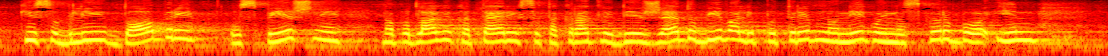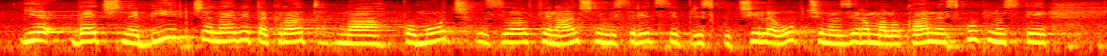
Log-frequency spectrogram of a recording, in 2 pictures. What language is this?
Slovenian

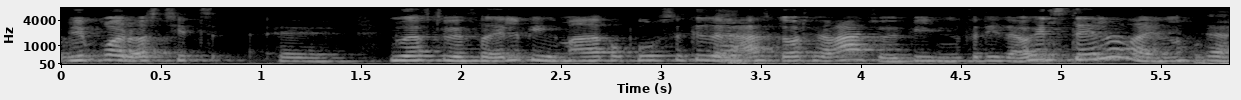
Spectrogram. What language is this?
Danish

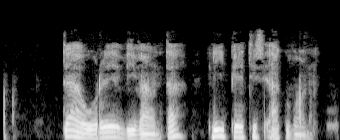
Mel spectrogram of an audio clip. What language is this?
Esperanto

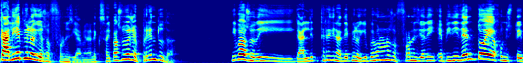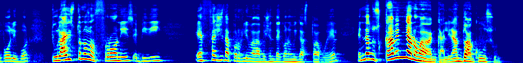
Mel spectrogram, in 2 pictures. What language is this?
Greek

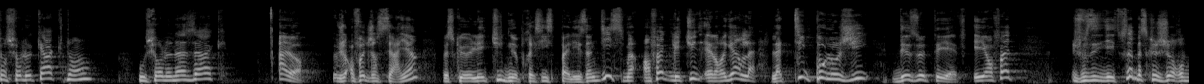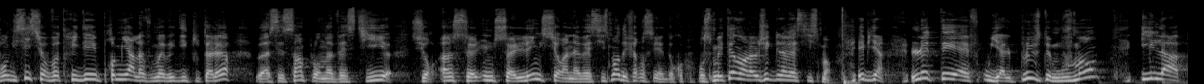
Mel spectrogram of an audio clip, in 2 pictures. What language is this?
French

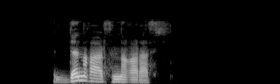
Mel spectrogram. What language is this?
Kabyle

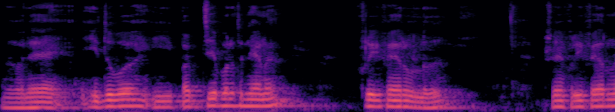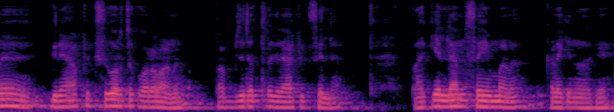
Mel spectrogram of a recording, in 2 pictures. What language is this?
Malayalam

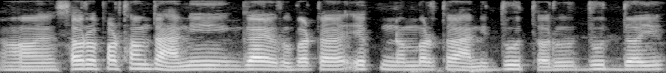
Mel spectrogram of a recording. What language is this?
Nepali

